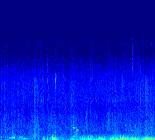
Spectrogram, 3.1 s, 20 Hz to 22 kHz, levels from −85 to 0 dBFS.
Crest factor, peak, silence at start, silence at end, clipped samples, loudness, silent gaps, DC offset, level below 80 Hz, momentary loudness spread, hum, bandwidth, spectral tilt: 24 dB; -24 dBFS; 0 s; 0 s; under 0.1%; -49 LUFS; none; under 0.1%; -62 dBFS; 7 LU; none; 16 kHz; -4.5 dB/octave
